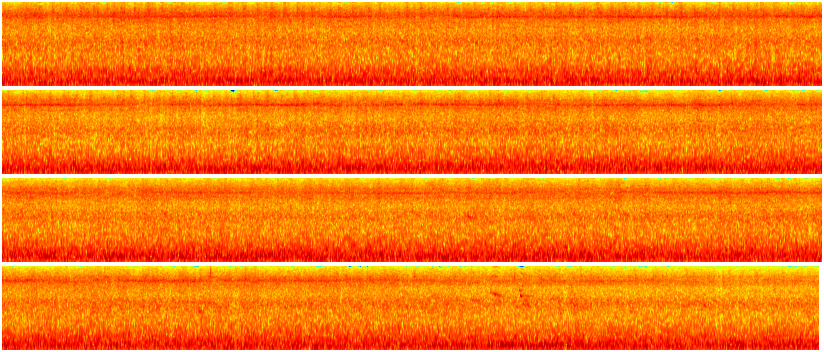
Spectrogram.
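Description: Bank of large belt-driven exhaust fans in a tunnel-ventilated broiler house running steadily: a loud, even rush of moving air, with a faint high steady tone above it.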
